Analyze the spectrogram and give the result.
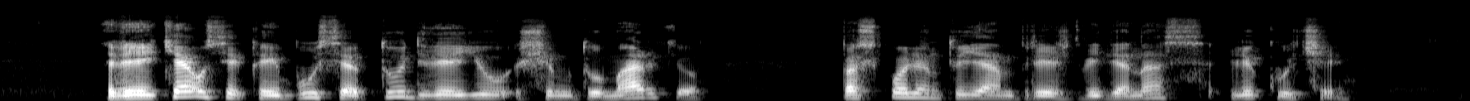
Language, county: Lithuanian, Klaipėda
